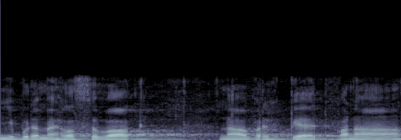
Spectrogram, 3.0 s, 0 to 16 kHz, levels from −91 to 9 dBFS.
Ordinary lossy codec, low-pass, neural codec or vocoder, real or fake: MP3, 96 kbps; 7.2 kHz; codec, 16 kHz, 8 kbps, FreqCodec, larger model; fake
